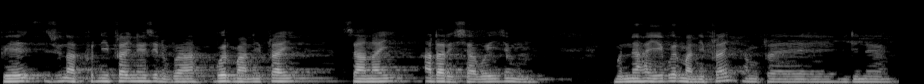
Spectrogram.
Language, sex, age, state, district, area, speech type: Bodo, male, 30-45, Assam, Chirang, urban, spontaneous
